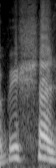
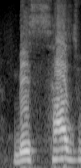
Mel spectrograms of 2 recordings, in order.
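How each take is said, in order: First: বিশ্বাস with doubled sh, as bishshash; correct sh sounds. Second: বিশ্বাস with hissed s, as bissas; wrong dental s. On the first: Teacher shows what we do say, বিশ্বাস with sh sounds. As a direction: say বিশ্বাস as "bish-shash". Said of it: "বলি". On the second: Teacher shows what we don't say, বিশ্বাস with dental s. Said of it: "বলি না আমরা". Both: Shown as a demonstration.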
